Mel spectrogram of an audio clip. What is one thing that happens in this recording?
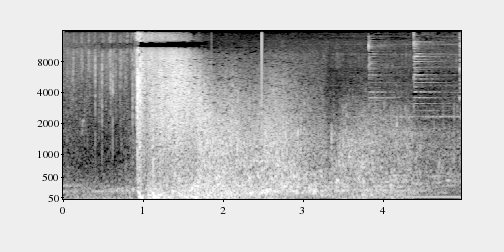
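Water rushes and bubbles loudly.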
